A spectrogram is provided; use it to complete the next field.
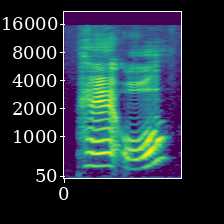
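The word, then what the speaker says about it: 폭포: tatlı bir kelime Çünkü Ses benzerliği var dikkat edin O OG p o k b o bu ve o gece popo popo popo popo popo neymiş Şelale popo şeklinde okunuyor diyoruz ve Aslında bu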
